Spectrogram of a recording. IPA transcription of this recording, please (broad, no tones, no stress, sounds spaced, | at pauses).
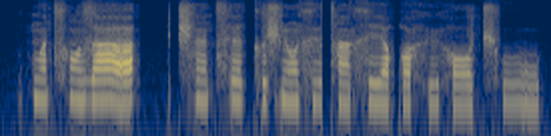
tʷ ã t͡sʰ ɔ̃ z a | t͡ʃʰ ɛ̃ t͡sʰ ɛ kʰ ə ʃ ɾʲ ɔ̃ xʲ ə tʰ ã x e qʷ ə h y h ɔ t͡ʃʰ u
